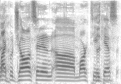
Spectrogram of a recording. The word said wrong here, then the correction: Diakiese: How do you say his last name? Tiakesa. Diakiese. Diakiese. Diakiese.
